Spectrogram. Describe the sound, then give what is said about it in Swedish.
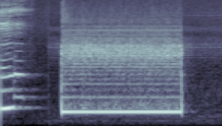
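A telephone ringback tone while calling someone: one steady, buzzy ring about a second long, fairly loud, preceded by a short faint beep and followed by quiet. “ja, men vi ringer en här. Nu ska vi se om hon svarar.”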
